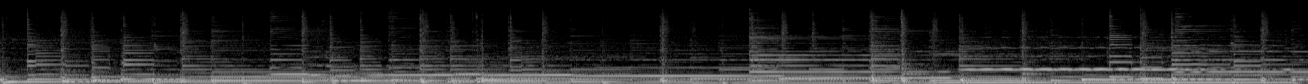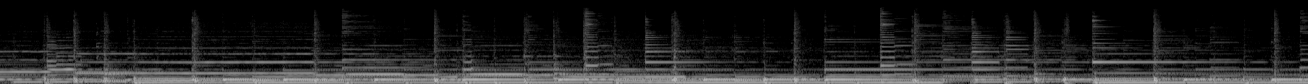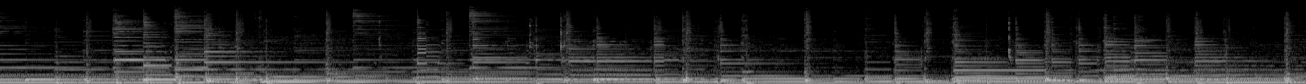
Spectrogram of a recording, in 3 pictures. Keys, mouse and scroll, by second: 3.6 click, 7.9 click, 10.1 click, 11.6 click, 11.7 click, 12.2 click, 12.5 click, 13.8 click, 14.1 click, 17.9 click, 20.7 click, 22.3 click, 25.5 click, 27.3 click, 32.9 click, 36.0 click, 37.8 click, 37.9 click, 38.1 click, 38.9 click.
